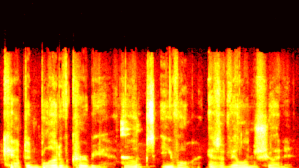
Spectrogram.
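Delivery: normal talking voice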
